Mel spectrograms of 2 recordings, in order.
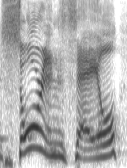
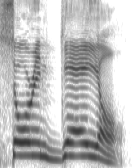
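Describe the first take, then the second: First: The second part starts with an s sound. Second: The second part starts with a g sound. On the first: The speaker calls it wrong. "Where the fuck are you pulling this S from?" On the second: The speaker calls it right. "That is an easy name"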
